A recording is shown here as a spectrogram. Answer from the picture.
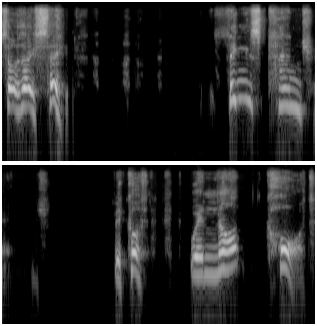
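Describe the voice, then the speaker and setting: A man with an English accent speaks at a very slow pace, his pitch extremely high with ordinary variation and his tone dark and mellow. Long, frequent pauses and big swings in loudness stand out, in a dry, close sound with no echo. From England. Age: 80s+. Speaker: philosophy professor. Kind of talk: lecture.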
